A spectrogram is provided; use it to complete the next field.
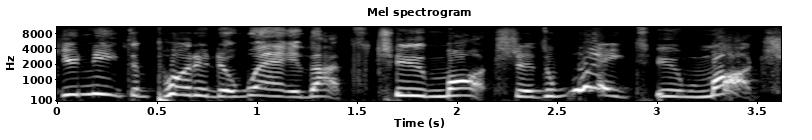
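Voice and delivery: bad, botched British accent, pitched way up. Retelling what two British guys told the speaker, botched British accent. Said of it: "I'm going to botch their accent".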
